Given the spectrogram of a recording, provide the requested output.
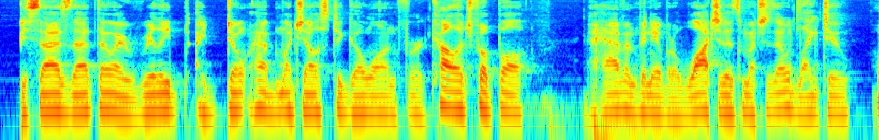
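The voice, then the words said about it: Strained, worn-sounding voice. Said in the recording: “my voice is starting to not sound the best”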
